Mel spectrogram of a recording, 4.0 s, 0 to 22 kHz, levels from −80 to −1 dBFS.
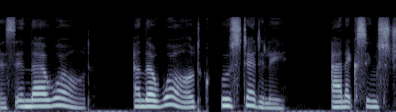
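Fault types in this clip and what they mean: Digital broadcast dropout: from 2.07 to 2.23 s the speech fades out over about 20 ms, sits in silence, then returns, with roughly 120 ms of programme missing. The receiver stopped getting usable frames, either because the signal was lost or because frames failed their checksum, so it muted its output until valid data arrived again. The gap's length fits about five lost frames, and whatever was transmitted during it is gone rather than delayed.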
